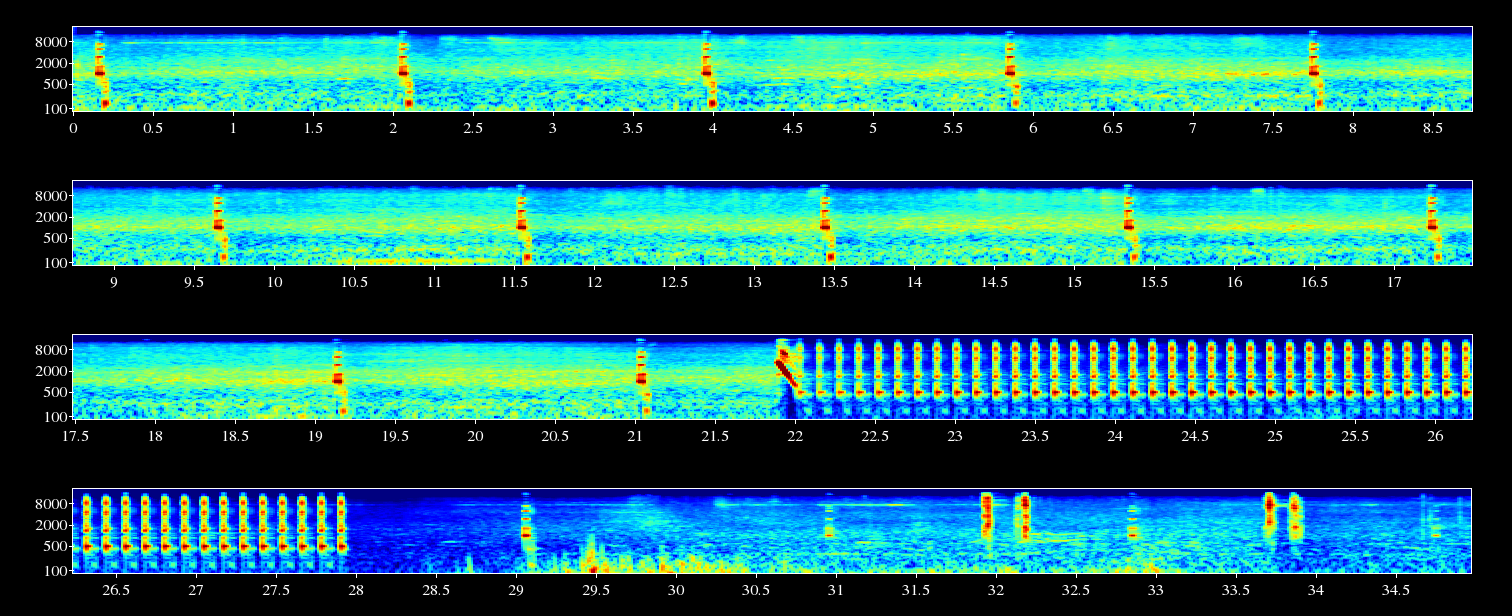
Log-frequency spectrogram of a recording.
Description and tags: The sound of a pelican crossing in Dublin, beeping to let the user know to wait to cross, then making a noise and clicking to let the user know the road is safe to cross. The button is then pressed a couple of times at the end. Some traffic noise in the background.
